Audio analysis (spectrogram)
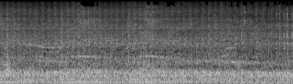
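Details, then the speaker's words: Yamaha Aerox scooter idling after an oil change to Supremium Moto X3M engine oil: a smooth, steady idle with an even low hum and no knocking or rattling. The owner says it is quieter with less vibration than before. "Naging tahimik yung makina. Although talagang tahimik naman talaga yung makina ng Aerox, pero ngayong nagsalin tayo ng ito nga yung Supreme engine oil, medyo mas gumanda, mas tumino yung kanyang ano."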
